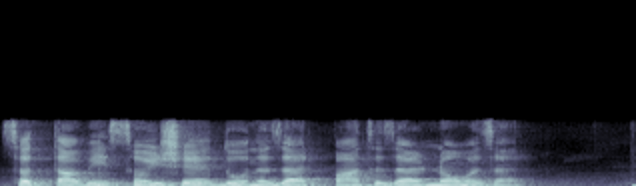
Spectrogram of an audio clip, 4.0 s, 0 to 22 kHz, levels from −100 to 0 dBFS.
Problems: none marked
